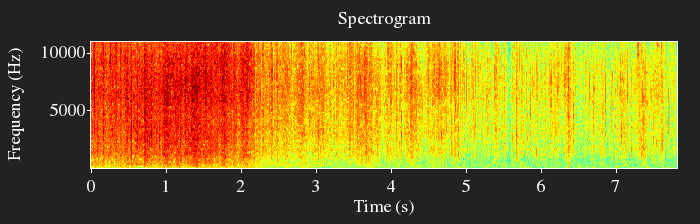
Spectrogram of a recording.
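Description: Hands and fingers rub, bend and crinkle a large bundle of dry, hollow-stemmed grass or straw stalks, like a broom head, held up close to the microphone. A dense, bright, dry crackling and rustling fills the first two seconds, then eases into softer, scattered crinkles and snaps.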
